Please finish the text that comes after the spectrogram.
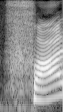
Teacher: ऊपर वाले दांत आपके नीचे वाले होंठ में लग रहे हैं और नीचे वाले होंठ के अंदर साइड लग रहे हैं। यानी मुंह बंद करते हैं तो होंठ जो हमारा अंदर होता है उस जगह आपके जो दांत है वो टच करेंगे।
